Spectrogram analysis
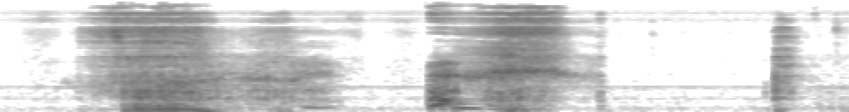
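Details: Deep, rough, rumbling snores on breathing in, two loud ones then a short snort, in a quiet room; husband snoring during sleep, described as snoring and stopping breathing.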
